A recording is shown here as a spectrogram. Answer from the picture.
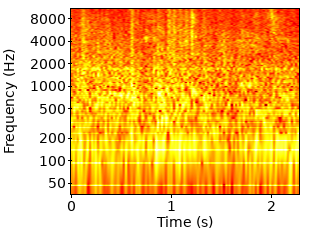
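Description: A low hum that comes and goes, with quiet murmuring of people in the audience and a few faint clicks; no piano is playing.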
